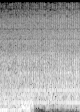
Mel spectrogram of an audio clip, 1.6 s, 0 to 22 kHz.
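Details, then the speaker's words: 2001 Toyota Qualis diesel at its first service after 2000 km following engine rebuild for oil consumption, with oil service and nozzle cleaning; low steady idle clatter with an even beat and no misfire, tuning sounds correct. "മിസ്സിങ്ങോ കാര്യങ്ങളോ ഒന്നുമില്ല. എൻജിൻ്റെ sound തന്നെ ഞാൻ നേരത്തെ നമ്മൾ engine പണിത് കിട്ടപ്പോൾ തന്നെ ഞാൻ പറഞ്ഞു അതിൻ്റെ ട്യൂണിങ് കറക്റ്റായിട്ട് നമുക്ക് ഫീൽ ചെയ്യാൻ പറ്റും."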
